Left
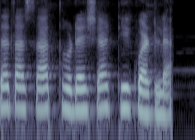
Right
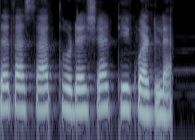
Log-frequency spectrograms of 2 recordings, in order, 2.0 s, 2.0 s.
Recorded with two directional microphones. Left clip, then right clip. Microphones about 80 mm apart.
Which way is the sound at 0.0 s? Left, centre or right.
Right.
